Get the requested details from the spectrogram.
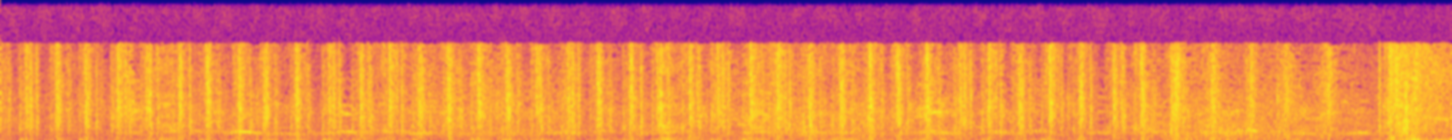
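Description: Footsteps run on sand.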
